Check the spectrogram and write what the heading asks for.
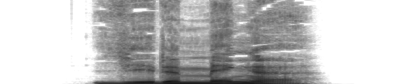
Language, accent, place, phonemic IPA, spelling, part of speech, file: German, Germany, Berlin, /ˌjeːdə ˈmɛŋə/, jede Menge, pronoun, De-jede Menge.ogg
- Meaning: a lot of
